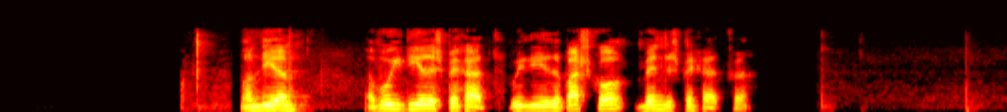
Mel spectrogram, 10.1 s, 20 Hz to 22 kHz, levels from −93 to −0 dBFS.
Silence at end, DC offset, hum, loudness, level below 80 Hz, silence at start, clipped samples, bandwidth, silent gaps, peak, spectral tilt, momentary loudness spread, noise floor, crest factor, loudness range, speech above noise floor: 2.6 s; under 0.1%; none; -17 LUFS; -58 dBFS; 1.95 s; under 0.1%; 7.6 kHz; none; -2 dBFS; -7 dB/octave; 20 LU; under -90 dBFS; 18 dB; 9 LU; over 73 dB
